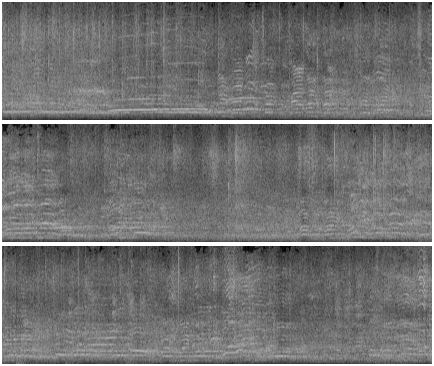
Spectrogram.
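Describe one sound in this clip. A crowd cheers and shouts loudly.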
